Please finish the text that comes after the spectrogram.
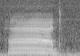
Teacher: the tongue hits the top of the mouth, you just cut off that vowel sound. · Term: D sound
